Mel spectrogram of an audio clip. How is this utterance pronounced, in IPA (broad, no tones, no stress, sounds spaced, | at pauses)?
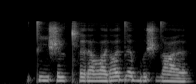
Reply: t i ʃ ʌ lʲ cʰ ɜ ɾ ɛ lˠ ɪ ɾ ɔ ɐ̯ d ɜ b ʊ ʃ d ɑ ɐ̯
